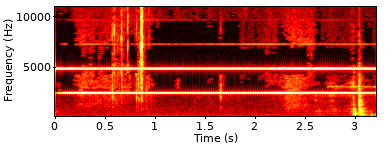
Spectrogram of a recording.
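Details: Starter solenoid/relay from a 1999 Fleetwood American Tradition Class A RV bench-tested with meter on continuity: one unbroken high beep while energised, relay latched with contacts closed.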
